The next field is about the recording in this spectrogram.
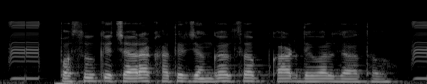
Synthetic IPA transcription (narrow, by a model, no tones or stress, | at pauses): pəsuket͡ʃaːɾakʰaːt̪ɪɾd͡ʒə̃ŋɡəlsəb̚kaːʈd̪eːwəld͡ʒaːt̪ɦoː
